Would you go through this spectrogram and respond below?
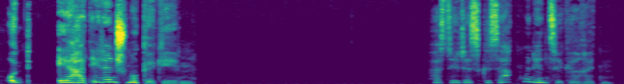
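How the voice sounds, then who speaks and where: An actress playing a practical, insistent wife with a brisk, urging manner in a German radio drama. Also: female voice, on the high side, animated, breathy edge, no echo. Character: practical, insistent wife of a snack bar owner.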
